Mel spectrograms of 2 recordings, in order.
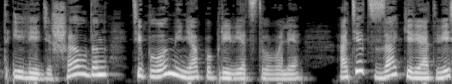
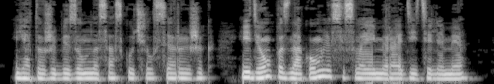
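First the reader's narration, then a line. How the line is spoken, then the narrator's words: Barely audible reply. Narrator (Russian): ответил также еле слышно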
